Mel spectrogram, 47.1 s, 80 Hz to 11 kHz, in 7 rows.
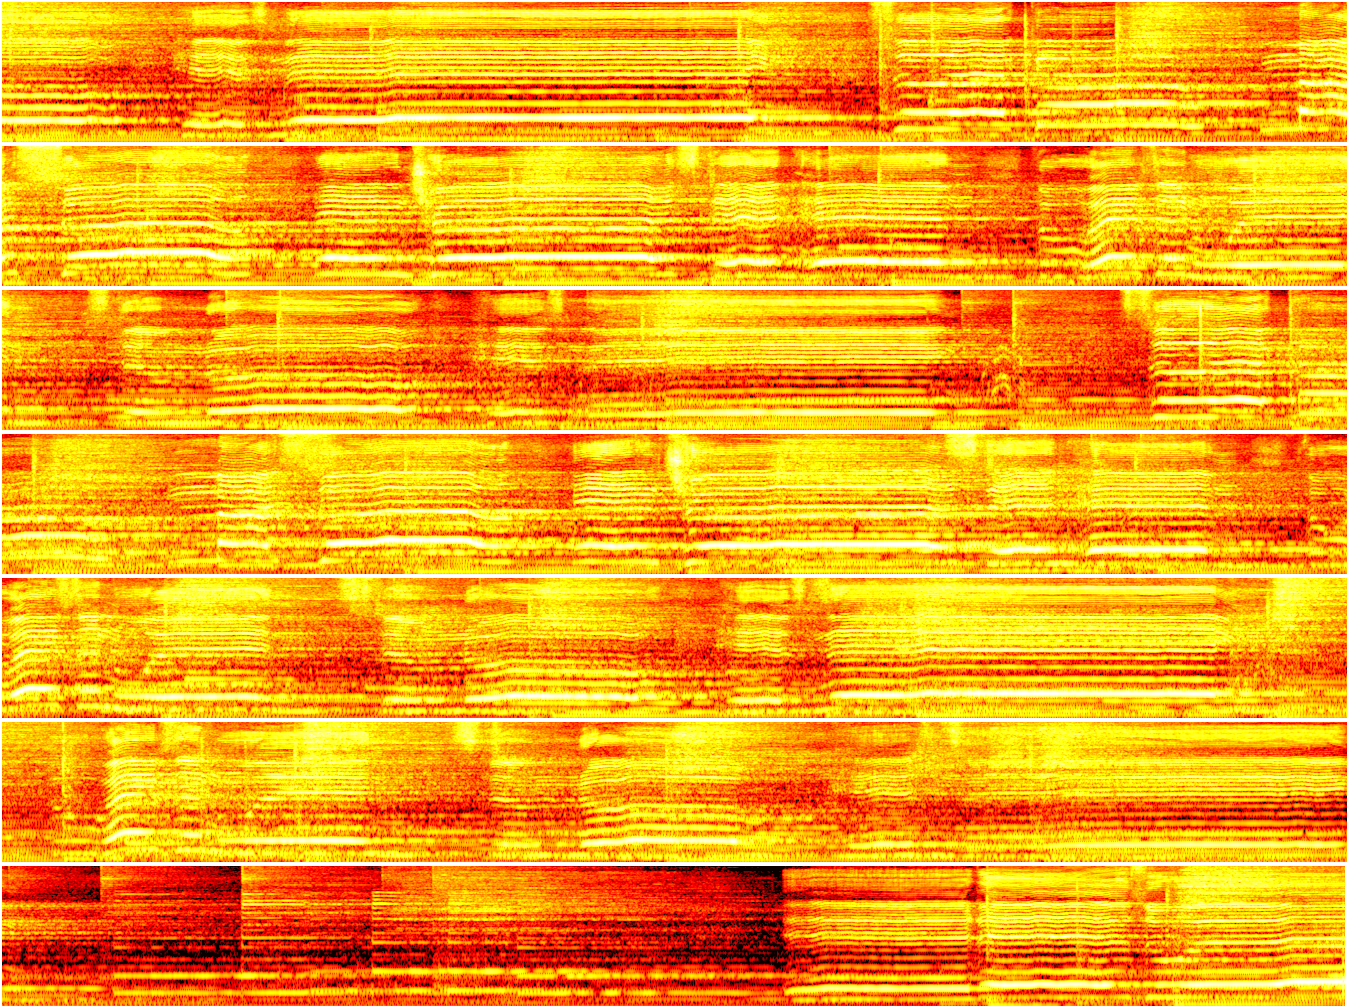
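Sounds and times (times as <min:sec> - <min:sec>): worship music with singing: 0:00.0 - 0:47.0.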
